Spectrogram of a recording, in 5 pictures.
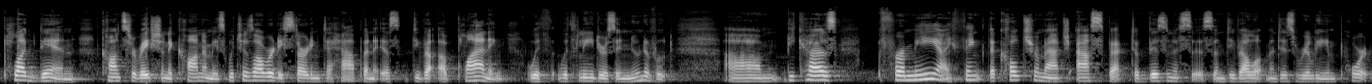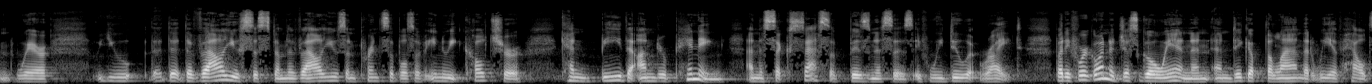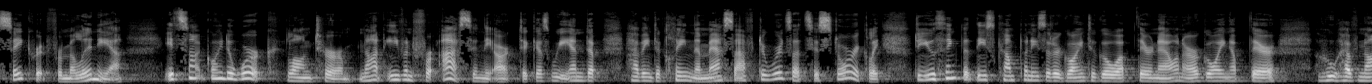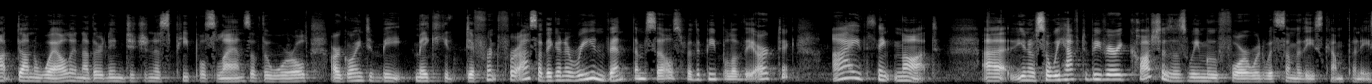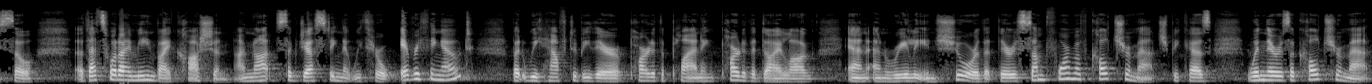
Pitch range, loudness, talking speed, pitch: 150-205 Hz, -18 LUFS, 205 wpm, 170 Hz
